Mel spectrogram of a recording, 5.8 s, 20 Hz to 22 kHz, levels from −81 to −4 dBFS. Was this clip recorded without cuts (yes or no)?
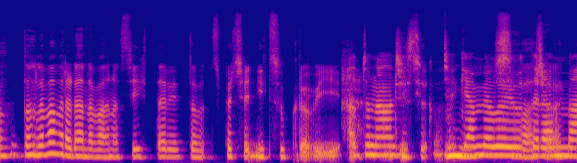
no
